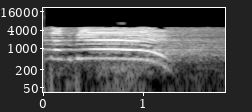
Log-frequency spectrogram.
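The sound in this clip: A crowd at a religious sermon gathering shouts back a slogan in response to the Naara-e-Takbeer call, a loud, sustained, voiced cry that holds steady and then falls in pitch near the end before dying away.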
